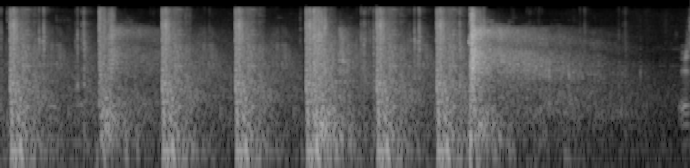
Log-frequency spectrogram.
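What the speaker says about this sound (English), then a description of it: "They're shooting." Bursts of gunfire in a first-person shooter video game, about seven sharp distant volleys in a loose rhythm, each with a trailing echo, heard alone without talk.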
